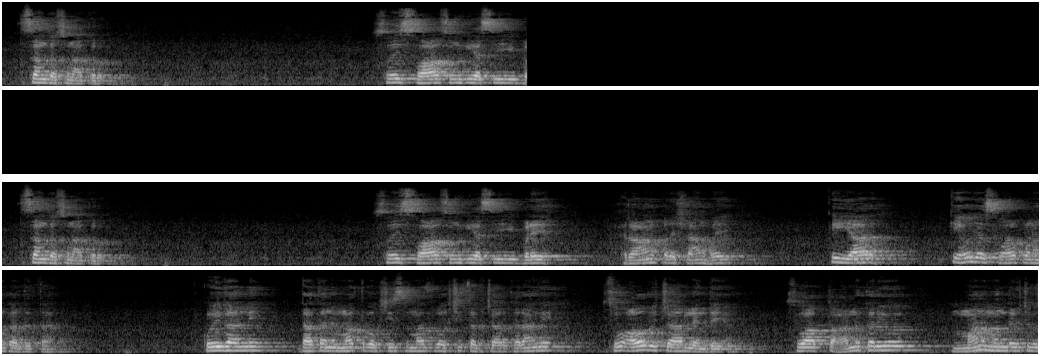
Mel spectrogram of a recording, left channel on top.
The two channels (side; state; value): left; drops out; at 5.2 s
